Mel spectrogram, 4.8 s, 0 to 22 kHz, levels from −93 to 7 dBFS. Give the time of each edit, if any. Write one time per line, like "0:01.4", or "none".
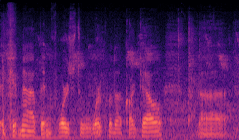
none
